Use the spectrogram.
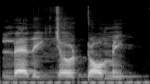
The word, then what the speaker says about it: laryngotomy: the world's first and please help me with pronunciation, is La, Larygnomet. Could you please tell that name, sir? It is laryngotomy.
